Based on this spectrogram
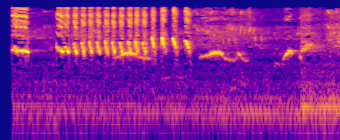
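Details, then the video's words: Greater green leafbird song used as a lure to prompt another leafbird to sing: a fast run of bright, evenly repeated chip notes, then slurred whistled phrases, over a steady low hum. "PANCINGAN CUCAK IJO AGAR BUNYI"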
